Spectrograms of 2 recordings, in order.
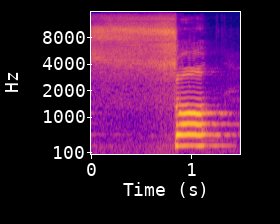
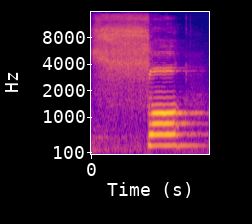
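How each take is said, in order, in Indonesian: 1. Bunyi s memiliki desis siulan. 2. Bunyi s memiliki desis siulan.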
